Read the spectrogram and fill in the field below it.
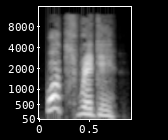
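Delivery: high, loud demand; insistent interrogator. A narrator's reading. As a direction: snap the question at her. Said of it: "demanded Umbridge".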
